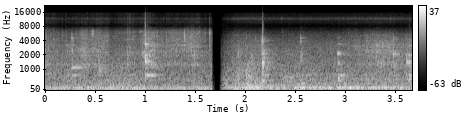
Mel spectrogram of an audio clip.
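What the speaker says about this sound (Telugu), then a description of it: "కందిపప్పు కొంచెం వేగాలండి." Toor dal and dried red chillies roasting in a pan, a steady dense crackle and sizzle with faint stirring scrapes, loud and close throughout, broken once by a brief gap of silence.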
